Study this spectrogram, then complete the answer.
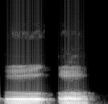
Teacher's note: कंठ, गर्दन के अंदर से निकलते हैं, जैसे अ, आ, ठीक है, बोल के देखो आप, कंठ से निकल रहे हैं, ठीक है।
